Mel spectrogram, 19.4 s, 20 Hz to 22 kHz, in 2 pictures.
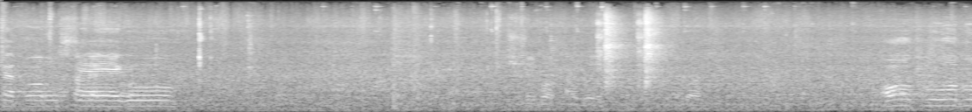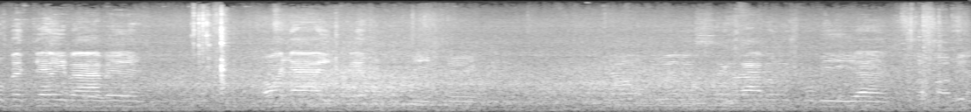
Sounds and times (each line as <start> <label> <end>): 0.0 buses leaving and arriving 19.4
